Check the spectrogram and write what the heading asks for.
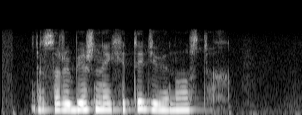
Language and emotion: Russian, neutral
